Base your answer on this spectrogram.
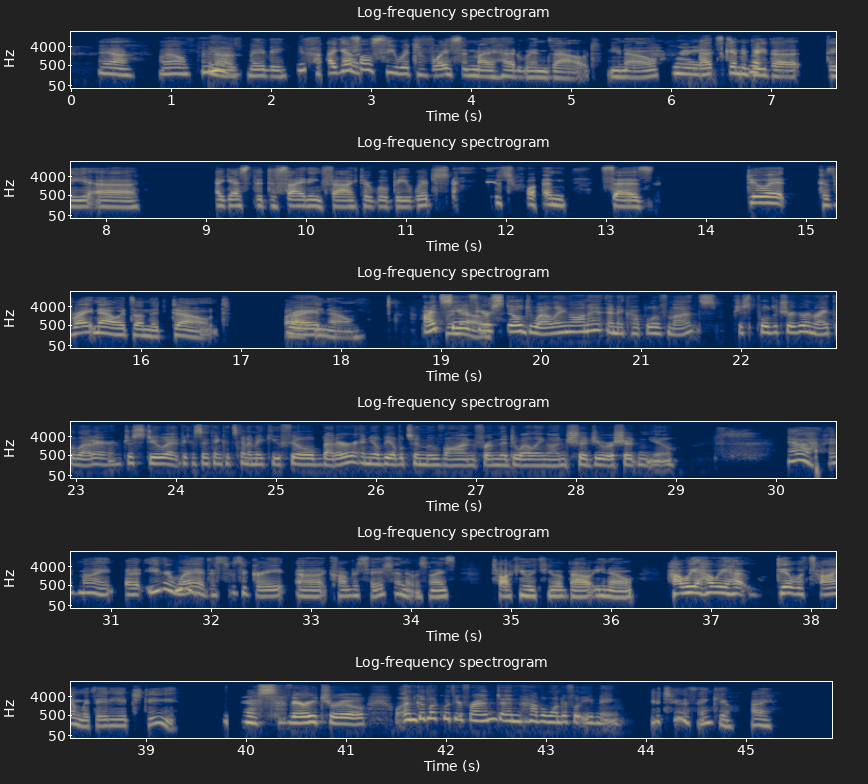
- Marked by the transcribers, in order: unintelligible speech; chuckle; laughing while speaking: "which one"; tsk; other background noise; tapping
- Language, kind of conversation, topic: English, unstructured, Which voice in my head should I trust for a tough decision?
